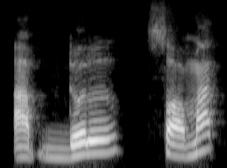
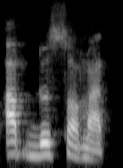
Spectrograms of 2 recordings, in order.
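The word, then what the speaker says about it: عبد الصمد: Orang Indonesia ada yang bilang Abdul Somad. Masih ada tuh yang bilang begitu Abdul Somad ya. Yang betul Abdus Somad.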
